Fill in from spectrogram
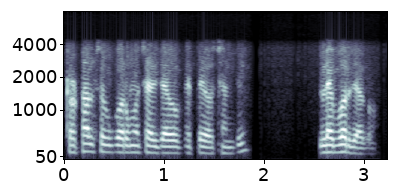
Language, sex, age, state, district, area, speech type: Odia, male, 18-30, Odisha, Nabarangpur, urban, conversation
